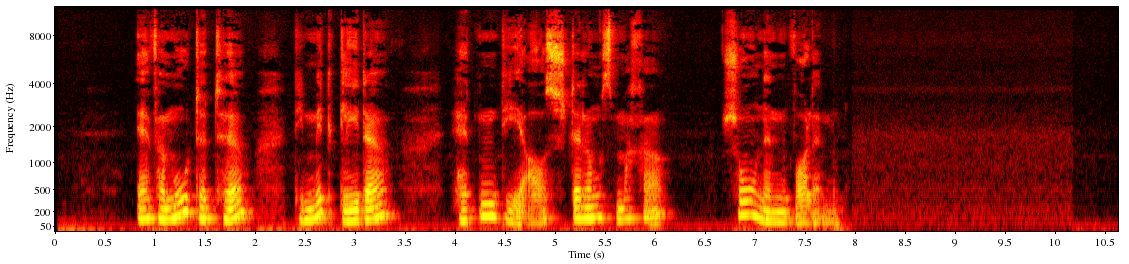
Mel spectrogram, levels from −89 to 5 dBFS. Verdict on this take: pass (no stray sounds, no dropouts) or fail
pass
